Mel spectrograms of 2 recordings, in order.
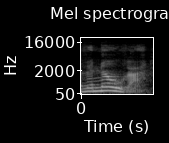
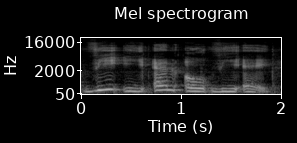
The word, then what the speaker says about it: Venova: It's spelled V-E-N-O-V-A, just like it's pronounced.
